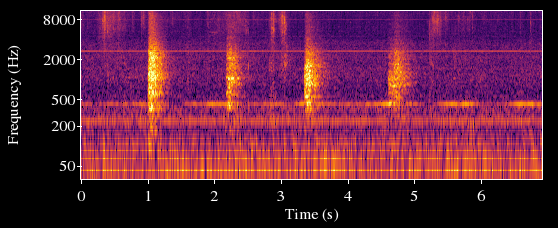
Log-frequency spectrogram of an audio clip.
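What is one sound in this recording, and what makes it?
Cards shuffle and tap softly in a woman's hands.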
